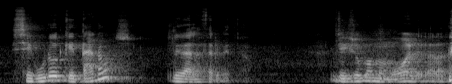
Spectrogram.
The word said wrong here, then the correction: Momoa: ¿Cómo se dice? – Momoa. Ah, pues siempre he dicho Mamamoa.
